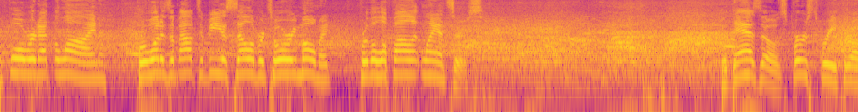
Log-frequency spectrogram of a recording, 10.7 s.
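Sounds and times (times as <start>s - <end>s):
basketball crowd cheering: 0.0s - 10.7s
speech: 0.1s - 6.1s, 9.0s - 10.7s
scattered shouts from basketball crowd: 0.2s - 9.4s.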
